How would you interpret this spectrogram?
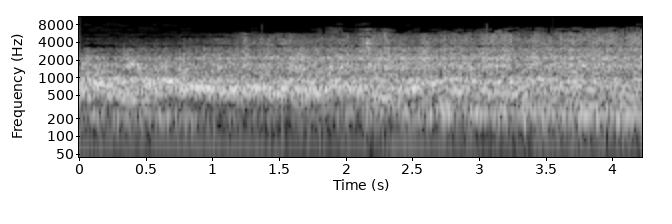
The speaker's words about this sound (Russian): Открыла выставку пилотажная группа Липецкого центра боевой подготовки ВВС России на тяжелых фронтовых истребителях Су-27. Летчики продемонстрировали фигуры высшего пилотажа, как в одиночку, так и в плотном боевом порядке.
